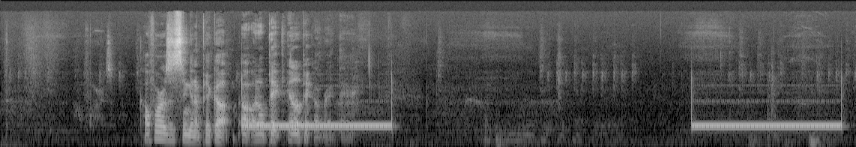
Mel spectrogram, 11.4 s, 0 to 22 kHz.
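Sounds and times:
low noise: 0.0 - 11.4
speech: 1.9 - 4.8
telephone dial tone: 3.8 - 5.2, 9.2 - 11.3.

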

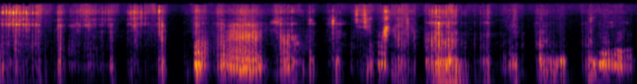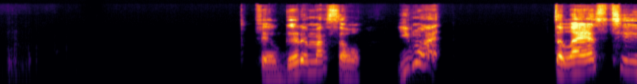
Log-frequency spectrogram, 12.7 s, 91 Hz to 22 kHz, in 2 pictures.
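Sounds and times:
cat purring: 0.0 - 6.7
speech: 9.0 - 10.8, 11.9 - 12.7.

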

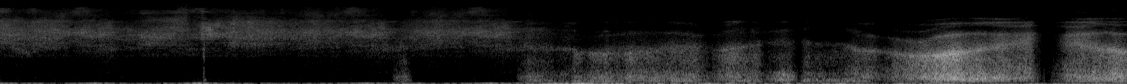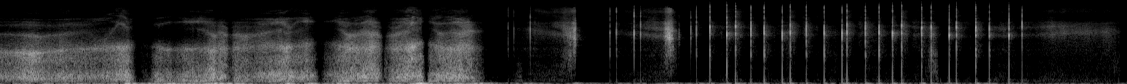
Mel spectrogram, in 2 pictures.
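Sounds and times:
scratching and rubbing against a dummy-head microphone: 5.1 - 16.2
crisp taps on a dummy-head microphone: 17.4 - 21.6.

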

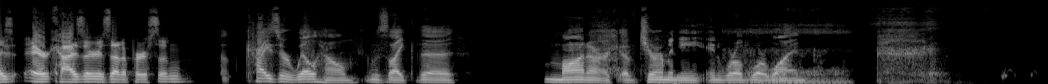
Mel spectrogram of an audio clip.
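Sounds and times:
speech: 0.0 - 4.6, 5.4 - 9.0
person faking a loud rasping throaty snore: 7.0 - 9.5.

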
